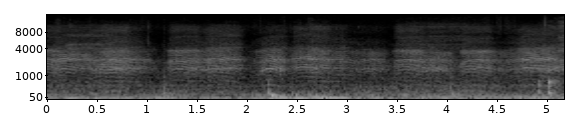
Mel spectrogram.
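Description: Crows caw repeatedly outdoors, faint and somewhat distant, with harsh calls recurring roughly every second against a soft background hum and no talking.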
